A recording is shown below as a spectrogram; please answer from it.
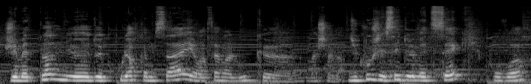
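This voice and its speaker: A man hosting a casual makeup tutorial at home, talking in slangy asides and breaking into excited exclamations. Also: high voice, a little fast, faint music behind. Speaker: beauty YouTuber.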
